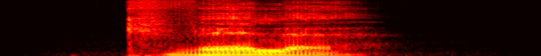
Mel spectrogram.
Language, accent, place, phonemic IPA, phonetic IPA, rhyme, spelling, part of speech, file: German, Germany, Berlin, /ˈkvɛlə/, [ˈkʋɛlə], -ɛlə, Quelle, noun, De-Quelle.ogg
- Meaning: 1. spring 2. well (oil, gas) 3. source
